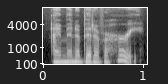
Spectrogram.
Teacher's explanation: The first few words are very fast, and then we slow down on the important information.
